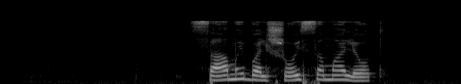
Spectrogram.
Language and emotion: Russian, neutral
